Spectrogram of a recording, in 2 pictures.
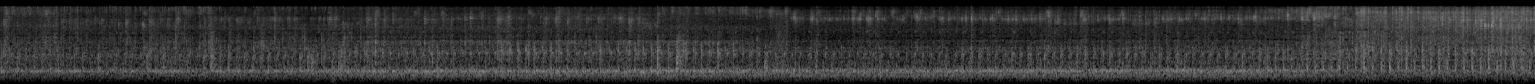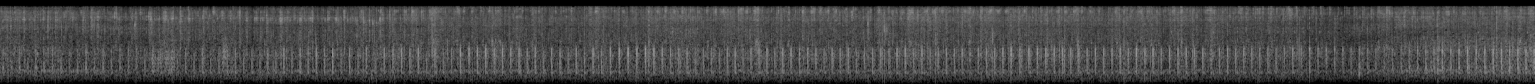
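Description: Clevedon Steam miniature steam engine running fast on steam: a rapid, even mechanical beat with hissing steam, which is leaking past the piston rod. It gets louder about halfway through.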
